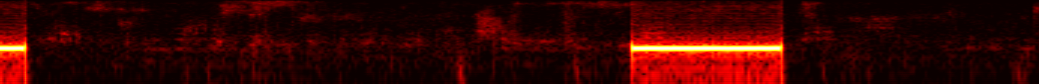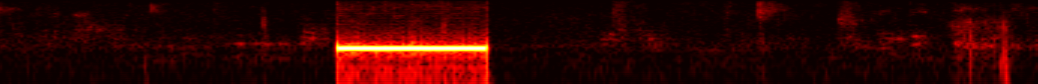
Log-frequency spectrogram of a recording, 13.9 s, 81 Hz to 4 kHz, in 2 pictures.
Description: Ringback tone (Europe, 425 Hz).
